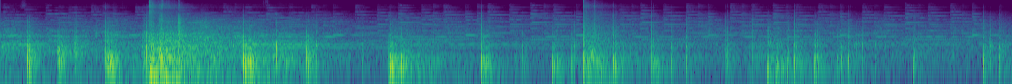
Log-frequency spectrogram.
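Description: Fireworks going off with irregular sharp bangs and crackles, the two loudest blasts about three seconds in and just before twelve seconds, over church bells ringing without a break.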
